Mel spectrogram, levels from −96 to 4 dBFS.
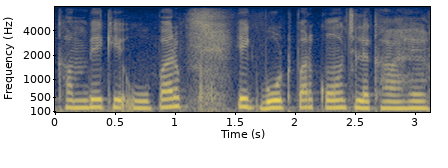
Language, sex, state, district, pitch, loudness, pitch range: Hindi, female, Uttar Pradesh, Jalaun, 205 Hz, -15 LUFS, 195-215 Hz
